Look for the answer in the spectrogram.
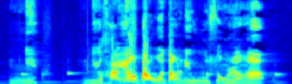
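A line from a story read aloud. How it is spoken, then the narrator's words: Stammering. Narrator (Chinese): 狼结结巴巴的说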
